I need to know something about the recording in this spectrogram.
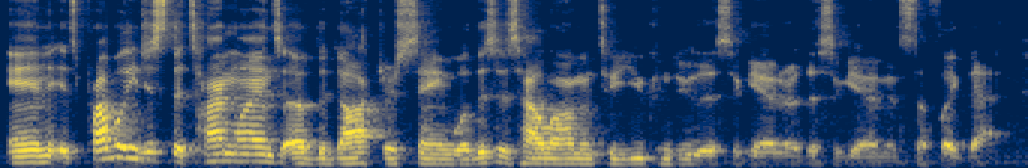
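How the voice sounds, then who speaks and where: A man's voice: lowish voice, animated, fairly quick. A man talks off the cuff like a devoted sports fan. He is enthusiastic and rambling, often circling back to repeat a point for emphasis. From Canada. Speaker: sports vlogger, basketball fan commentator. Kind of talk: casual unscripted fan commentary.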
